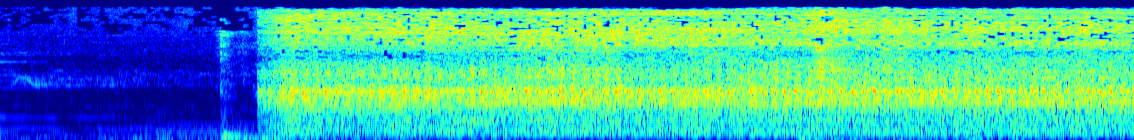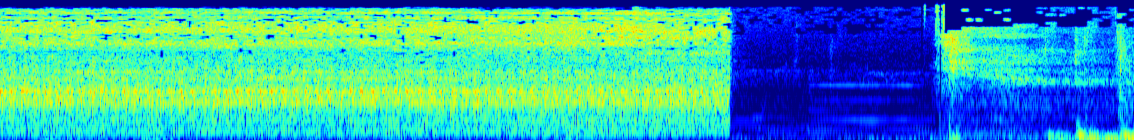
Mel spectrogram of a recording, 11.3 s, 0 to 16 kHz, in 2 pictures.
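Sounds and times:
tractor engine rumbling: 1.3 - 9.4.

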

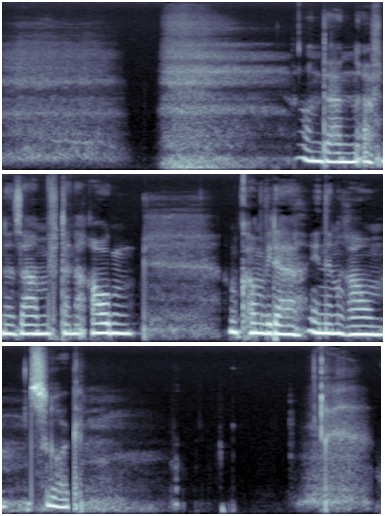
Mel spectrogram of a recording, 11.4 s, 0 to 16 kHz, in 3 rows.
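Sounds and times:
deep breathing in and out during a guided relaxation: 0.0 - 2.9, 5.2 - 6.0, 7.7 - 9.4, 10.6 - 11.4
speech: 3.0 - 5.5, 6.1 - 8.6.

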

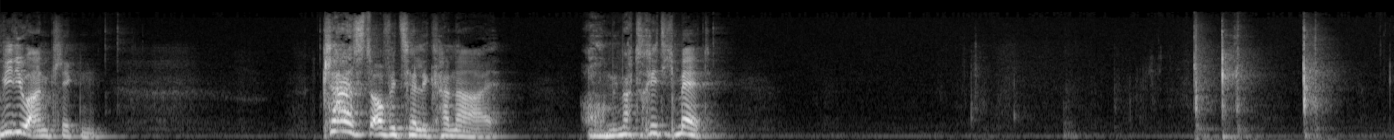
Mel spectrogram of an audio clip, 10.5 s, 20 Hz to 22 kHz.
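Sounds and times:
speech: 0.0 - 0.8, 2.4 - 3.8, 4.4 - 5.4
computer keyboard keystrokes: 8.9 - 10.1.

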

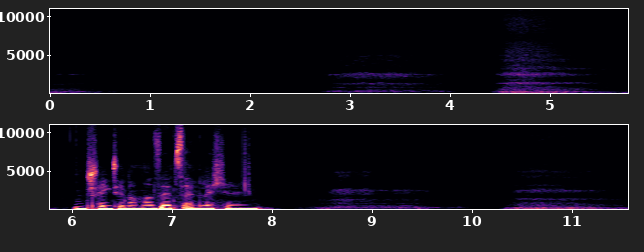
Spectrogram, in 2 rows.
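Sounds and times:
deep slow breathing during a guided relaxation exercise: 2.7 - 6.0, 8.3 - 11.5
speech: 6.1 - 8.0.

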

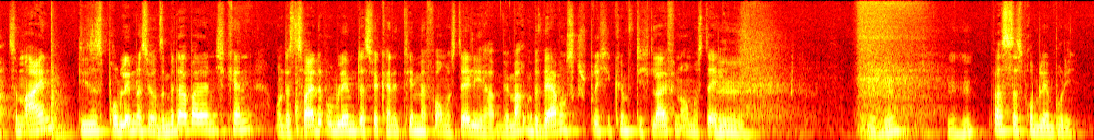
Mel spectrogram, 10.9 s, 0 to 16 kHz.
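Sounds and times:
speech: 0.1 - 7.8, 8.6 - 10.8
heavy huffing breath through the nose: 8.6 - 9.6.

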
